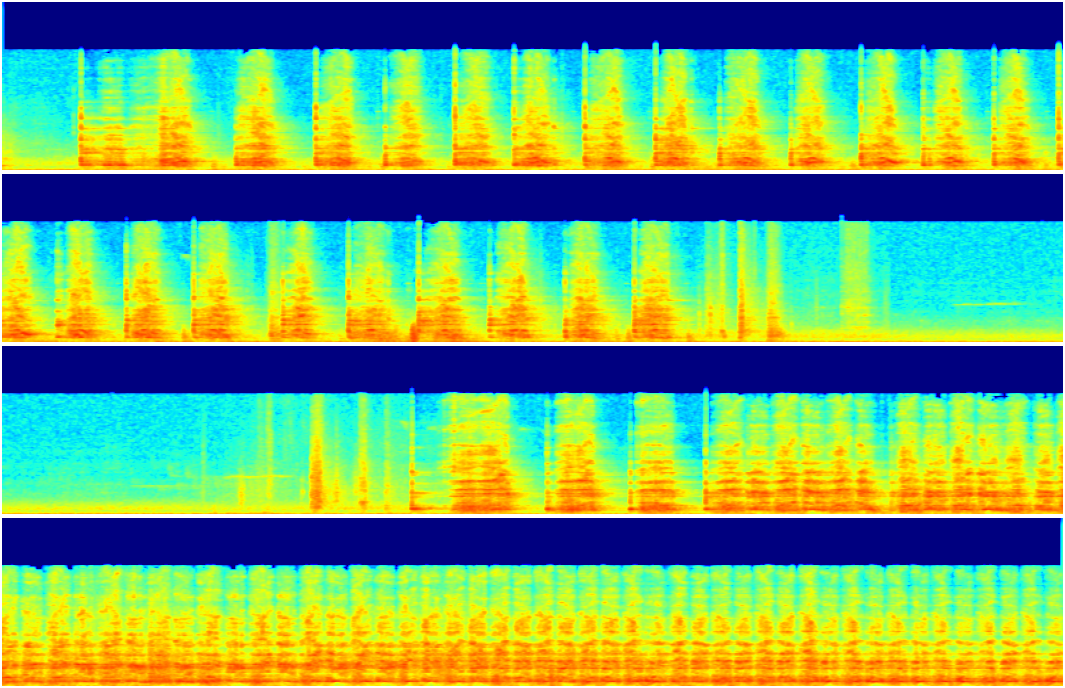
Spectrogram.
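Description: A big, coarse mill file rasping across the steel edge of an old double-bitted axe in quick, even strokes, about two to three a second, stopping for a few seconds near the middle. It then starts again and runs as a denser, nearly continuous rasp. This is rough filing to take out chips and dings and raise a burr on the edge.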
